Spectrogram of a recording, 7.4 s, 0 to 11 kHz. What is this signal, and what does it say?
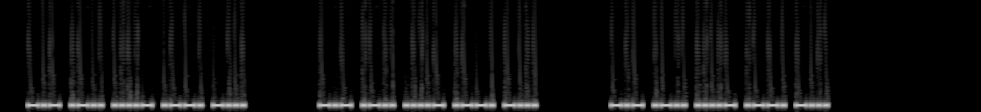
Morse code, heard as a keyed tone, about 42 wpm, 700 Hz. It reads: KL4PB KL4PB KL4PB
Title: USA Call Signs - 5 Characters - Repeated 3x - 45wpm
